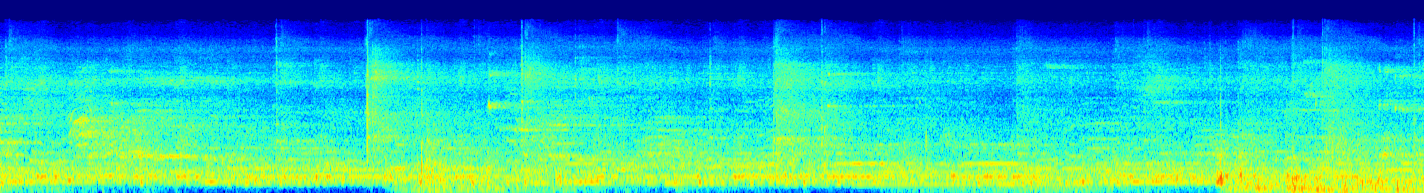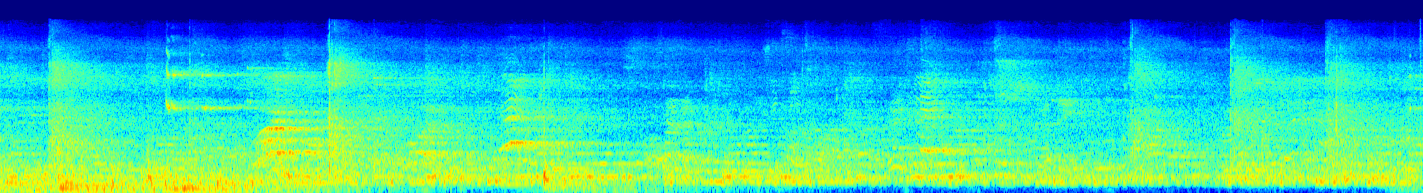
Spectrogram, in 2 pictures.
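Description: Young women call out and talk to each other across the court.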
